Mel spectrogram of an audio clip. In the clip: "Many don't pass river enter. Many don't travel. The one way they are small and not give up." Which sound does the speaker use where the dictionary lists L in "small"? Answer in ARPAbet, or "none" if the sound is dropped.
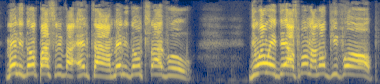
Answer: N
